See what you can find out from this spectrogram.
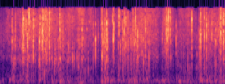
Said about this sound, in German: Es knistert anders, denn wir haben hier eine Papiertüte neuerdings. Und ich muss sagen, matter Druck, Papier, sieht auch, sieht, ich finde es sogar, es sieht wertig, wertiger aus sogar.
